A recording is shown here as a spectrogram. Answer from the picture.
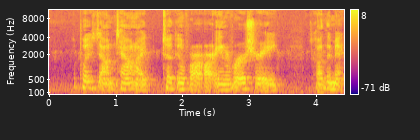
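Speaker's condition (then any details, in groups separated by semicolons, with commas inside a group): Down syndrome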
